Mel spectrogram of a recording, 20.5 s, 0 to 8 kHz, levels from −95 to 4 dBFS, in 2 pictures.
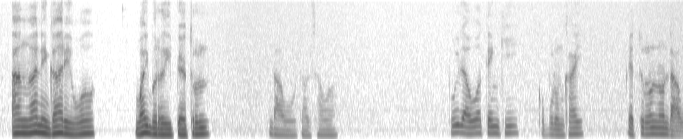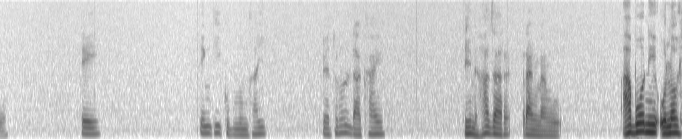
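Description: Automatic gain rising runs from 6.75 to 11.85 s in this speech recording. After the input level drops by about 14 dB, the gain control slowly adds about 7 dB, so the voice and the room noise behind it swell together over roughly five seconds. Automatic gain falling follows from 19.53 to 19.98 s, when the input turns too loud and the control pulls its gain down by about 4 dB. The level sinks quickly, carrying the background down with the voice, just after the talker moves around 19 s.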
